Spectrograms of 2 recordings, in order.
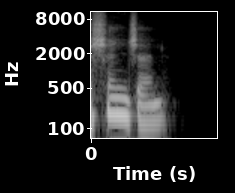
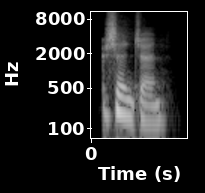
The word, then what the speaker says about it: Shenzhen: Yes, I was born in China, in the south of China, right across the border from Hong Kong, called Shenzhen. – Oh, okay. You say that much better than I imagine I would. – Hmm. Shenzhen.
